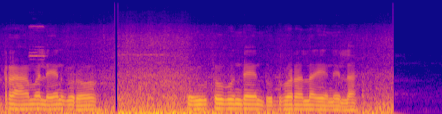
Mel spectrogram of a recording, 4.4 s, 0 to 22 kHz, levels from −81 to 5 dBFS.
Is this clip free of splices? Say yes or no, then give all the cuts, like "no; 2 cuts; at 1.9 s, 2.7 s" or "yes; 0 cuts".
yes; 0 cuts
